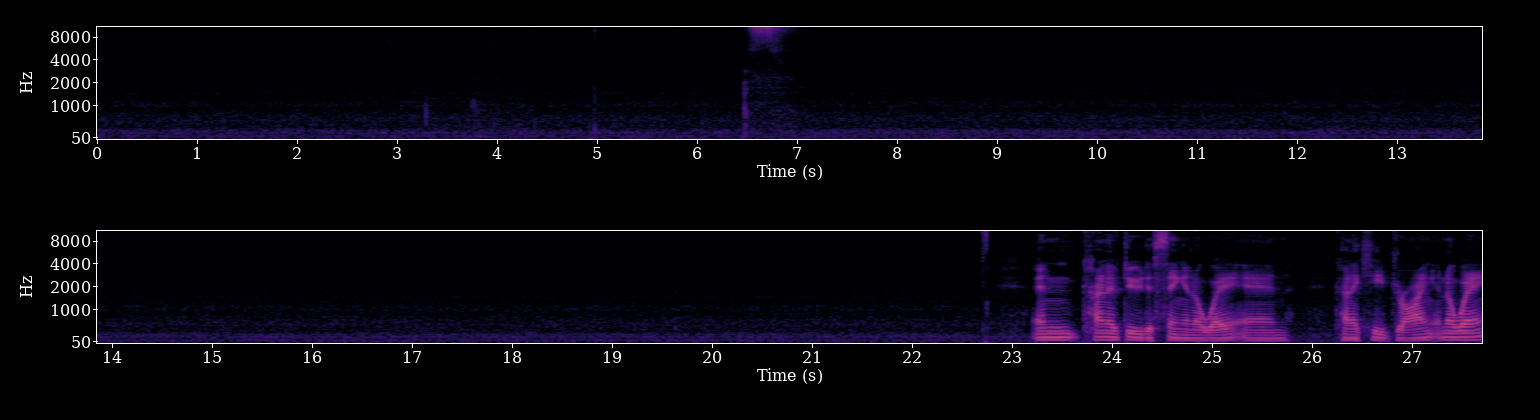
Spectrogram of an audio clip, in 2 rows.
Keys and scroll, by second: 2.4 ctrl+z, 5.2 alt+space, 7.6 ctrl+z, 9.4 alt+space, 13.3 alt+space, 17.4 alt+space, 21.0 alt+space, 25.5 alt+space.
